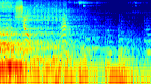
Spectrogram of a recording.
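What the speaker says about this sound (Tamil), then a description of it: "இது உங்கள் செல்ல புலியா?" A pet tiger roars in a film scene, a loud, rough roar at the start that fades into low growling rumbles, with speech-like voices mixed through the dense, close sound.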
